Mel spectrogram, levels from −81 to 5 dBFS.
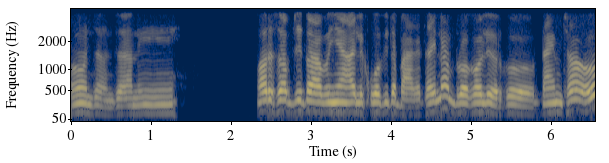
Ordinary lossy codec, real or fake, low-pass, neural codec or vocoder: none; real; 3.6 kHz; none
